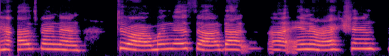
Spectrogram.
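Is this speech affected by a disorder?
Yes: ALS; sporadic form, onset in pinky finger.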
